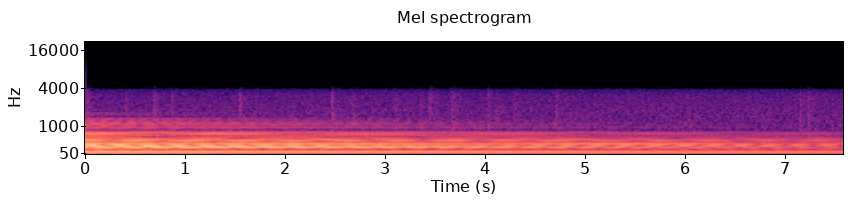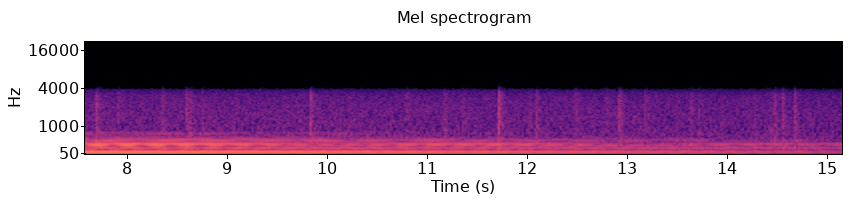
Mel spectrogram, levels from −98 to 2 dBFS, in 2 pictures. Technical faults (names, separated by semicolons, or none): none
